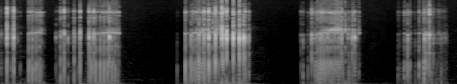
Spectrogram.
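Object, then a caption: Metal mesh microphone grille. Wooden toothpicks held between long nails scratch the metal mesh tops of two small, solid silver condenser microphones. Four bursts of dry, bright, rapid scratching and ticking are separated by short silent pauses, with no ringing after each pass.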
